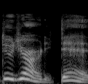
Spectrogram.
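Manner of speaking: crazed, completely wild outburst, voice up high. Retelling a prison interview from the film: imitating Otis going full batshit. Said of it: "full batshit".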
